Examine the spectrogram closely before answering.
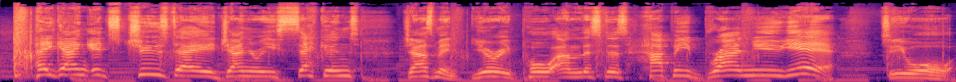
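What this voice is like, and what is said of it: Yelling, loud excited greeting. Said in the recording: “I don't know why I'm yelling.”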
